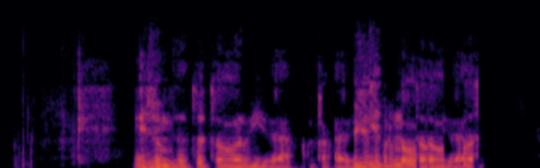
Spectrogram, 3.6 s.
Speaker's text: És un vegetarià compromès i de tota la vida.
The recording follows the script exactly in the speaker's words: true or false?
false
